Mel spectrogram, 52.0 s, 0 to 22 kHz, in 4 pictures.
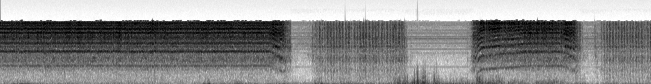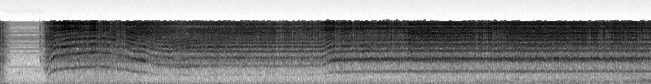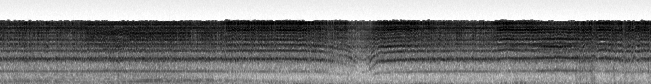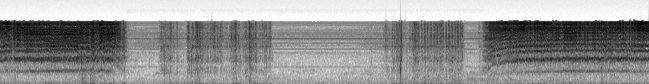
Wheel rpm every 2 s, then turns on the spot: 240, 230, 170, 40, 50, 160, 40, 180, 120, 130, 160, 160, 160, 160, 160, 160, 130, 160, 160, 160, 100, 20, 10, 20, 90, 150.
6-8 12-14 42-48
